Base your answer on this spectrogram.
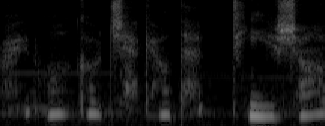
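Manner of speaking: hushed whisper. Narrating a sleep story to drowsy listeners, whispering. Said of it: "I don't know why I'm whispering".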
